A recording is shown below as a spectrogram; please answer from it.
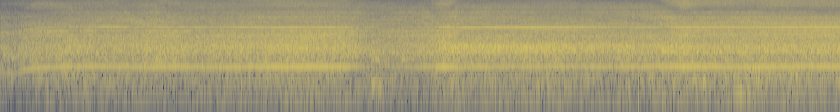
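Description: Handheld electric hair dryer running. Its motor whine rises in pitch during the first second as it comes up to speed, then settles into a steady whine over the blowing hiss, which dips briefly about halfway through.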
